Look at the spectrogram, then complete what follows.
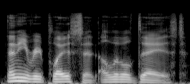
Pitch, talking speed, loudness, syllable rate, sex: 110 Hz, 220 wpm, -16 LUFS, 5.7 syllables/s, male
